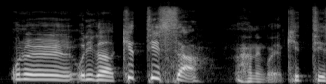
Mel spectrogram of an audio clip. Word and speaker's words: כי תשא: 공동체가 되었으면 좋겠습니다 예 시 자 오늘 우리가 키티 싸 하는거예요 키티 싸 하면 어 발음 해볼까요 키티 싸 예 자 키 싸 아 아 아 예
